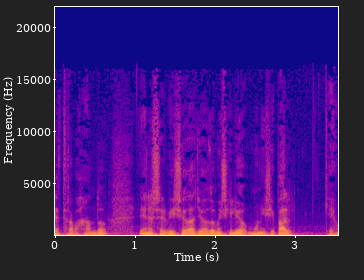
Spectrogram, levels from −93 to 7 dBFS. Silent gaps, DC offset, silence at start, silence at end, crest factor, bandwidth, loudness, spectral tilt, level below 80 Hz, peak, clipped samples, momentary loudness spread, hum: none; under 0.1%; 0 s; 0 s; 14 dB; 14 kHz; -22 LUFS; -7.5 dB/octave; -50 dBFS; -8 dBFS; under 0.1%; 11 LU; none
